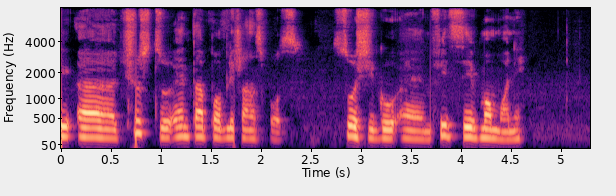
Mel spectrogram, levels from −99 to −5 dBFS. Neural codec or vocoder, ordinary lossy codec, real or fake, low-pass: none; none; real; none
